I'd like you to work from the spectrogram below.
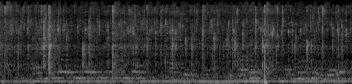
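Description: Curry leaves crackle and sizzle in hot oil, with a steady dense frying hiss broken by sharp pops and spits throughout, close and fairly loud, with no talking.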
